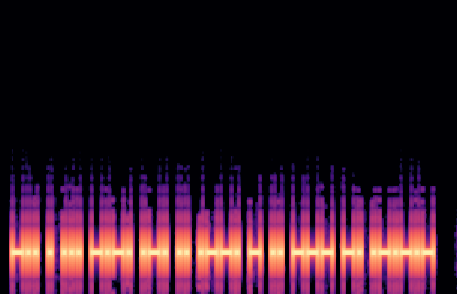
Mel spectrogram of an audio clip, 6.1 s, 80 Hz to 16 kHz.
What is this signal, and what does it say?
Morse code, heard as a keyed tone, about 25 wpm, 600 Hz. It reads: DESCRIPTION.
